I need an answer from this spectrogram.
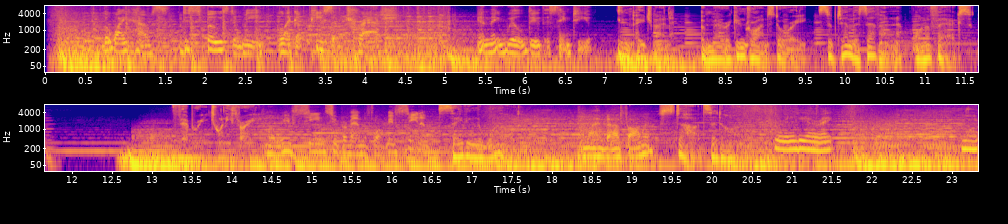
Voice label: promos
